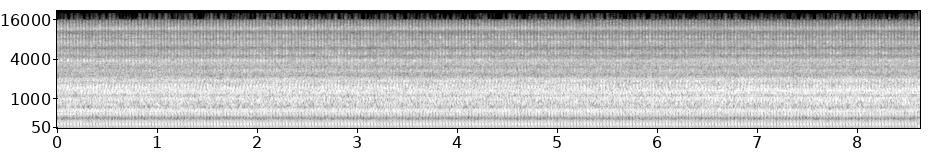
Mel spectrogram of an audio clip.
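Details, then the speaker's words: Troy-Bilt 2800 psi pressure washer after carburetor repair, connected to water with a 15-degree nozzle: steady, even small-engine drone at constant speed under pump load, no surging or hunting; running normally. "we have the pressure washer hooked up to the water and we put the number 15 general angle spout on the wand so let's fire it up and that's we're gonna go ahead and clean our concrete walk over there"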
